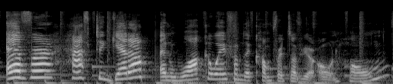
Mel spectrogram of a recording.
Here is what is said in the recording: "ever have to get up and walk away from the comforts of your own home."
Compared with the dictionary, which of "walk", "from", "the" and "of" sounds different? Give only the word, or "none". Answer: none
